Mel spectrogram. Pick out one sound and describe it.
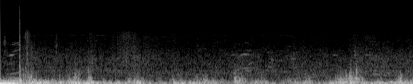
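Prayer flags flap and snap in the wind.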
